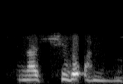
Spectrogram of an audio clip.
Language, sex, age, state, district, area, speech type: Manipuri, female, 60+, Manipur, Senapati, rural, conversation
